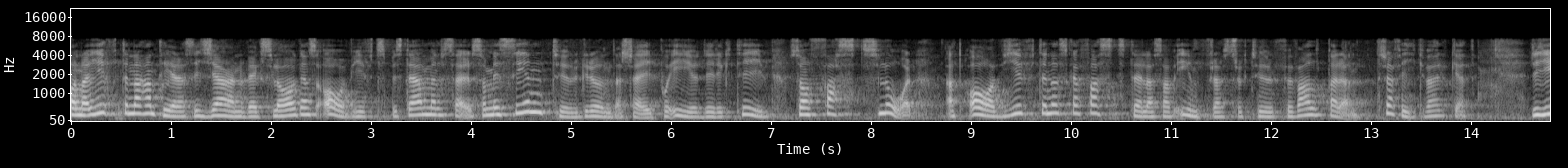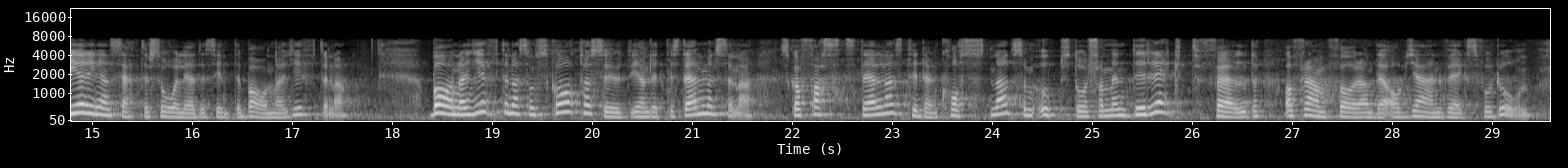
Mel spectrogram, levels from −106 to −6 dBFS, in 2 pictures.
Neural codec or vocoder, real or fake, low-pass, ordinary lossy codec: codec, 16 kHz, 16 kbps, FunCodec, trained on LibriTTS, 50 frames a second; fake; 7.2 kHz; none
